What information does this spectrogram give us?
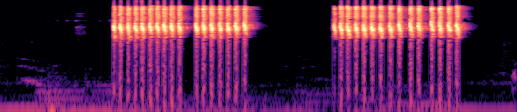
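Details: Cucak cungkok singing a gacor masteran song in full tembakan style: two dry, rapid rattling bursts of about ten sharp clicks each, separated by a short silence, with a faint low hum underneath.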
